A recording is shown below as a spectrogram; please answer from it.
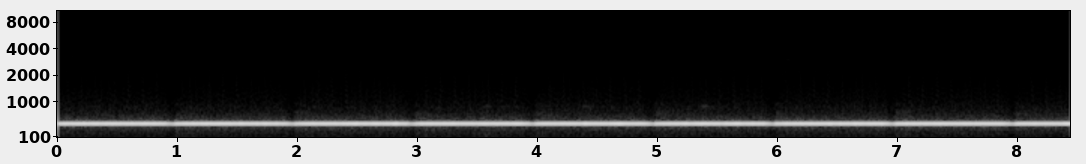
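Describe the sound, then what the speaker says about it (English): Two pure tones near 440 Hz interfering to produce acoustic beats, a steady loud hum swelling and fading about once per second throughout, with no other sound. "This which we are hearing, this sound is the sound of beat."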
